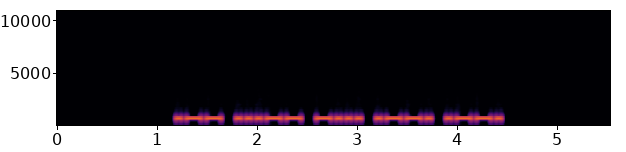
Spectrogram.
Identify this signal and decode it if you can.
Morse code, heard as a keyed tone, about 25 wpm, 700 Hz. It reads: W3BPP
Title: Speed Racing - USA Call Signs 20wpm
